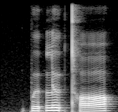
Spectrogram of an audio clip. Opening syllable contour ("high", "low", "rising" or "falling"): rising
